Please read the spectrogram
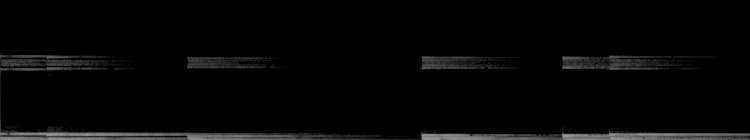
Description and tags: mystical melodic gling, computer music box
mystical, box, melody, gling, music, glang, music-box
